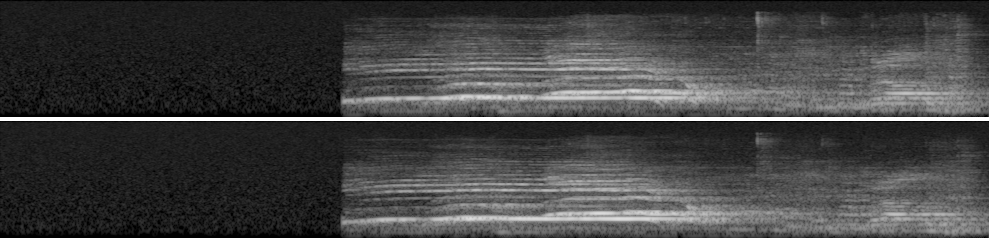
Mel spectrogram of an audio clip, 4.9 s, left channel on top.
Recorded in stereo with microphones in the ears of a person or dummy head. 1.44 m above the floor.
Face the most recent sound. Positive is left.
turn(degrees=30)  # may be behind; listen again after turning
